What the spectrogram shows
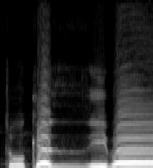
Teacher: hati-hati jangan sampai terbaca dengan tukazziban dengan huruf zai tapi dia dza ya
